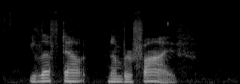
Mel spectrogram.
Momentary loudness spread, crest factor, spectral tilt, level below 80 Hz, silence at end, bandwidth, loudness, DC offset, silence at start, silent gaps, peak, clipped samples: 9 LU; 20 dB; -6.5 dB/octave; -64 dBFS; 0.5 s; 13 kHz; -32 LUFS; under 0.1%; 0.3 s; none; -14 dBFS; under 0.1%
